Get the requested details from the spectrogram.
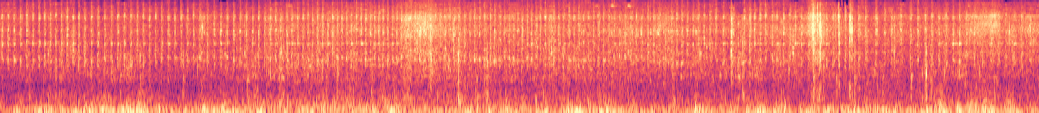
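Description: A mountain bike's frame and chain clatter over bumps.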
